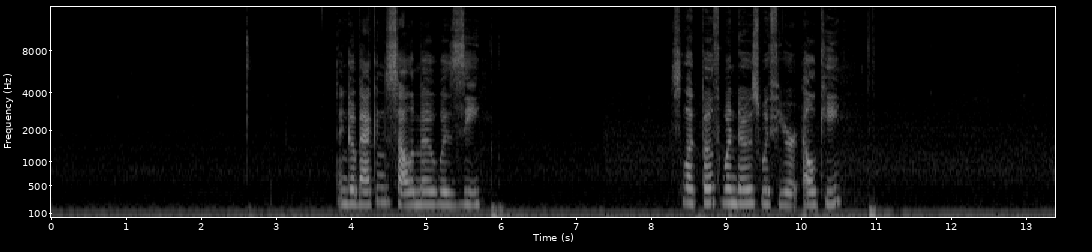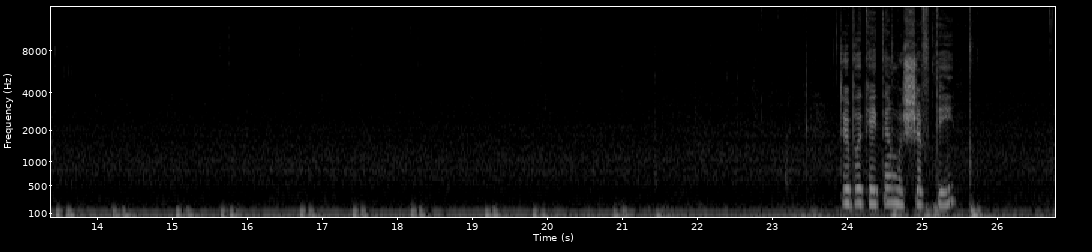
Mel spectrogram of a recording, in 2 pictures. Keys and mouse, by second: 5.8 z, 10.9 l, 13.4-19.8 l, 25.0 shift+d.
